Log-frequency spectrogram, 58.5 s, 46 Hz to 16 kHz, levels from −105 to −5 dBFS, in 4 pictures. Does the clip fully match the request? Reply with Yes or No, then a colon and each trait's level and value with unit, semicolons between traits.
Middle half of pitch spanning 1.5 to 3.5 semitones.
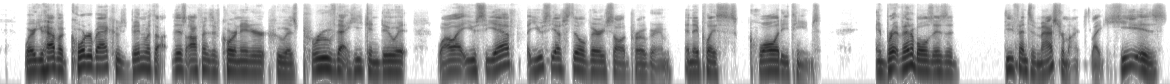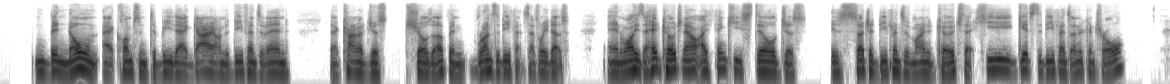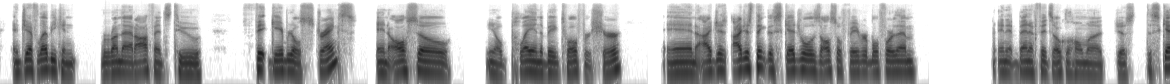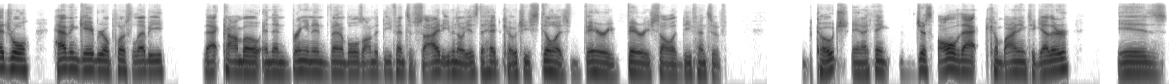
Yes: average, 2.9 semitones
